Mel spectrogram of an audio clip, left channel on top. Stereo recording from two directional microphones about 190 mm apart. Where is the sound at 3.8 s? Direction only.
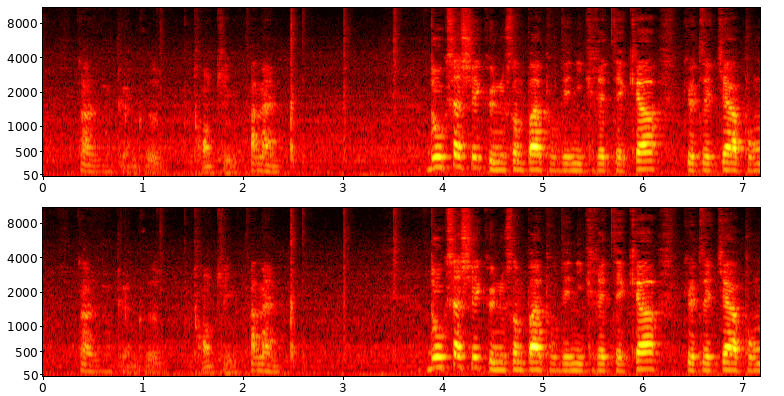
15° right (ahead or behind).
